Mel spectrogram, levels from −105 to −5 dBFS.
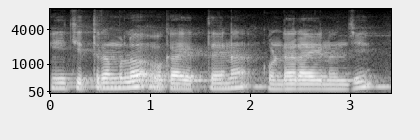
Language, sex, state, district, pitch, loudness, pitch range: Telugu, male, Andhra Pradesh, Visakhapatnam, 140 Hz, -17 LUFS, 125-165 Hz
